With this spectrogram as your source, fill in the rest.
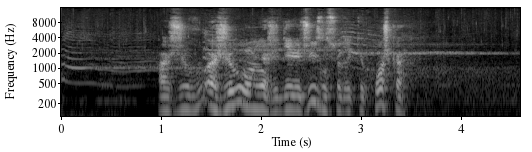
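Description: A small animal whines with a wavering cry.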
